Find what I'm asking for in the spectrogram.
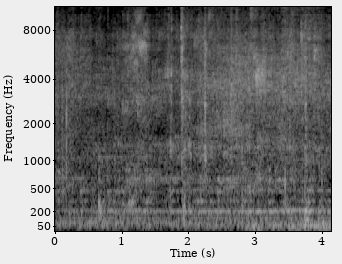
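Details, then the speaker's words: New, not-yet-backfilled septic system after house flushing: soft steady trickle and gurgle as water transfers by gravity from the effluent side of the sludge tank to the pump tank, no pump noise; normal effluent flow. "This is just transferring the water out of the effluent side of the sludge tank over to the pump tank."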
